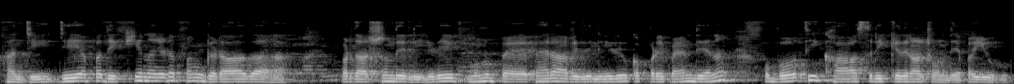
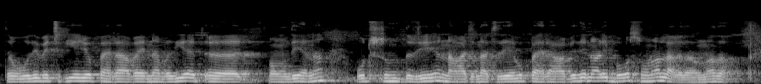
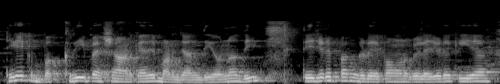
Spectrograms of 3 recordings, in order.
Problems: none marked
